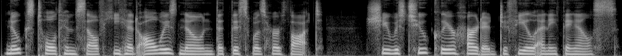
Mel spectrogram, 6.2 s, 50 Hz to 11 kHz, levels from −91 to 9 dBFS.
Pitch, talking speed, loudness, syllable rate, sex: 185 Hz, 200 wpm, -19 LUFS, 5.0 syllables/s, female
